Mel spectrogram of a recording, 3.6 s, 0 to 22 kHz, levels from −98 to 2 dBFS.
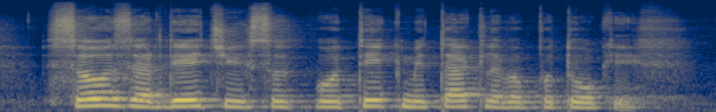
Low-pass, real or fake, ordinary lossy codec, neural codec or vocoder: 19.8 kHz; fake; none; vocoder, 44.1 kHz, 128 mel bands, Pupu-Vocoder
